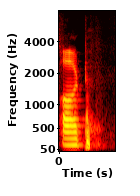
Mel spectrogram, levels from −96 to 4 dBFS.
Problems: none marked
